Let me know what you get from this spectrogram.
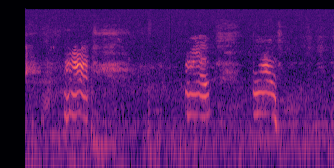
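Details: A friendly cat meows three times across several seconds. Each call is a clear, tonal mew that bends downward at the close, with quieter rustling and a faint hum in between.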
